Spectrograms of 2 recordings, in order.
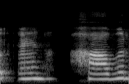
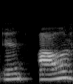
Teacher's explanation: A word beginning with H, but the pronunciation start with a vowel.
